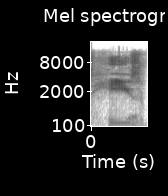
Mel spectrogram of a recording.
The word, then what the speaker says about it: Haze: Haze rhymes with it's got to be like maze or something like that, but that doesn't really make any difference, right?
